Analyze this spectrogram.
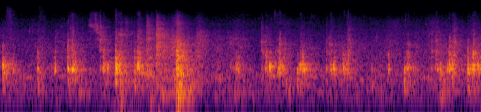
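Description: Scattered light clicks, taps and scrapes of oil-painting tools being handled as paint is picked up from the palette.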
